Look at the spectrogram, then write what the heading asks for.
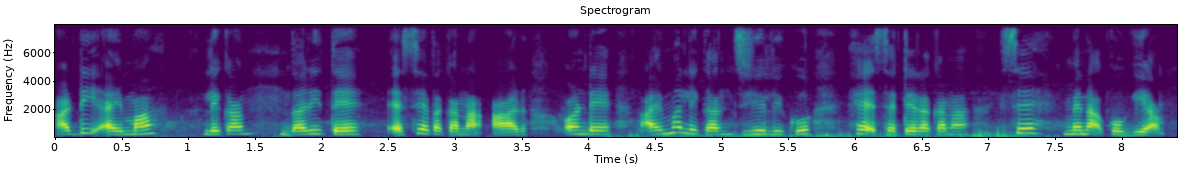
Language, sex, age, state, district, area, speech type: Santali, female, 18-30, West Bengal, Paschim Bardhaman, rural, spontaneous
